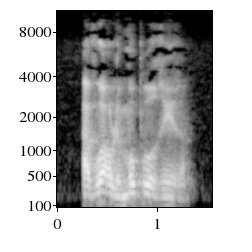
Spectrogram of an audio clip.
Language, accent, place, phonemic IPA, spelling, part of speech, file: French, France, Lyon, /a.vwaʁ lə mo puʁ ʁiʁ/, avoir le mot pour rire, verb, LL-Q150 (fra)-avoir le mot pour rire.wav
- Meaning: to make jokes; to be funny, to make people laugh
